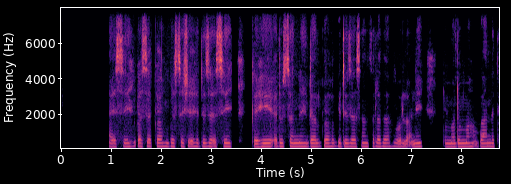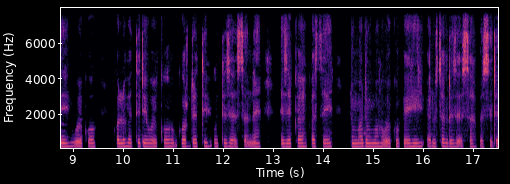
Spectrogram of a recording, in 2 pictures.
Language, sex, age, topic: Gamo, female, 18-24, government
